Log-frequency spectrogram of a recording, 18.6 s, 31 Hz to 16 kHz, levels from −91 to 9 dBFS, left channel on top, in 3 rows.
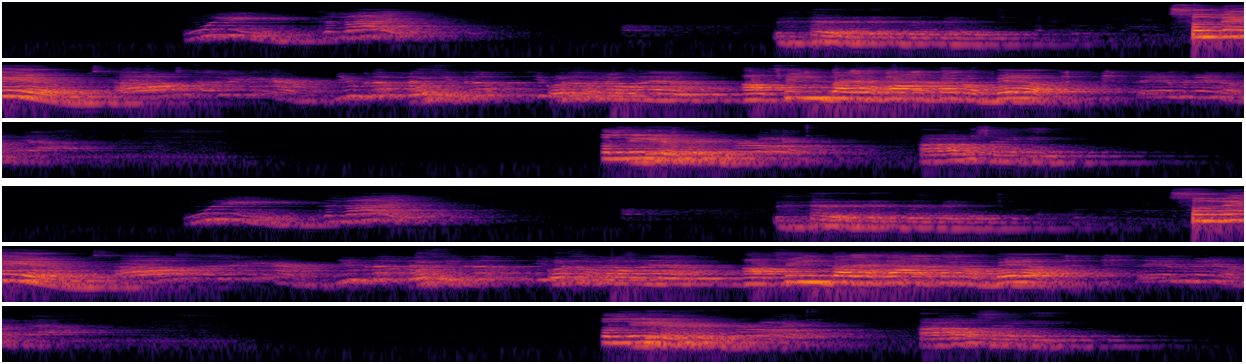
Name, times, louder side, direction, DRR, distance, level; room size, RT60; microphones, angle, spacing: voice 1, 0.9-2.1 6.8-9.7 10.4-10.9 11.9-12.5 15.5-16.4, left 2 dB, 65° left, -1 dB, 2.3 m, -36 dB
voice 2, 3.9-4.9 8.2-8.4 8.9-9.8 15.5-16.1 17.0-17.4, equal, 65° right, -4 dB, 3.0 m, -34 dB
voice 3, 5.9-6.7 9.9-11.5 12.5-12.8 15.4-15.9 17.4-17.7, left 1 dB, 35° left, 0 dB, 1.4 m, -26 dB
8.2 x 4.6 x 4.8 m, 0.90 s
head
